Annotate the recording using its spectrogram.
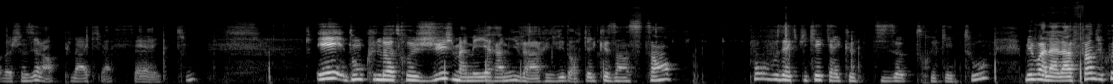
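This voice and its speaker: A woman's voice: medium pitch, a little hiss or hum, natural voice. Woman doing young host girl greeting everyone, lots of euh, rambly and chirpy. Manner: rambling, hesitant with fillers. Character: chatty young woman reality-show host.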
